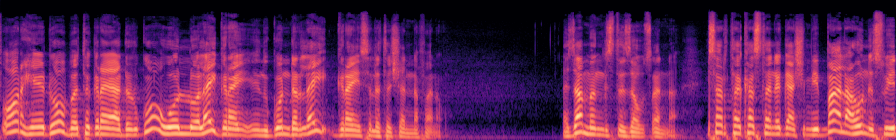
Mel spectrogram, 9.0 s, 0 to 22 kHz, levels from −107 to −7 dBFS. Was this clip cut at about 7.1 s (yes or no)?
yes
